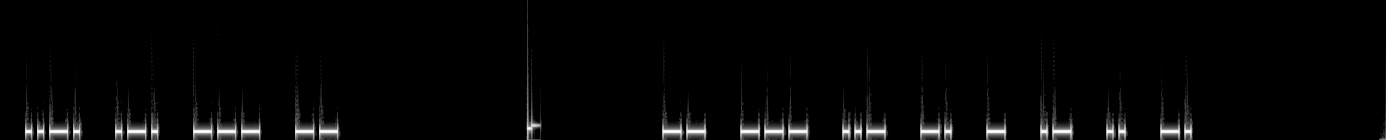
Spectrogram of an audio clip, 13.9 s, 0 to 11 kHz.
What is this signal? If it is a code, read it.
Morse code, heard as a keyed tone, about 20 wpm, spaced as for 14 wpm, 700 Hz. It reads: FROM MOUNTAIN
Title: 2x Character Spacing - Top 500 Words - 20wpm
